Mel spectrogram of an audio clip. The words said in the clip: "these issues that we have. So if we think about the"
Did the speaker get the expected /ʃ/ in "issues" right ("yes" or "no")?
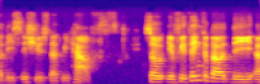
yes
